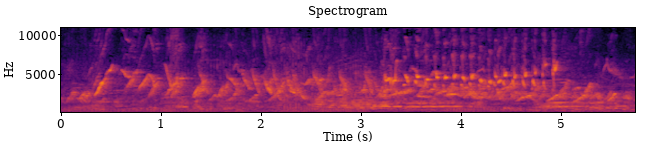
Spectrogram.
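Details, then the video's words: Greater green leafbird, local type Pandan Wangi, singing at a bird-singing practice contest at Serasam Sekura; dense rapid stream of buzzy, sweeping high whistles and chattering notes, fast varied phrases without pause, faint voices of people behind. "Cucak Ijo Pandan Wangi Nagen Satu Titik"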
